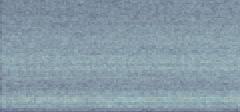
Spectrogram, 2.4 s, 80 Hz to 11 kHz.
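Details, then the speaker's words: VW T4 diesel van left in a barn 7–10 years, first start: even idle with a faint steady whir over the clatter; water pump is the probable source after standing. "can hear the water pump is not too pretty, if I'm honest. You can hear that whirring away. But to be expected if it's sat there for that long."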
